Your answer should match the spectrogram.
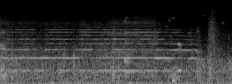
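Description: Mountain bike rolling down a loose rocky slope: a steady high-pitched buzz with overtones comes from the bike over the rumble of tyres on rock, and cuts off shortly before the end.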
